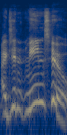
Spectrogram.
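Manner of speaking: startled, high outcry as if jolted awake. Playing a character who wakes from a dream, blurting a startled outcry. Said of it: "As she like jolts up in bed".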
